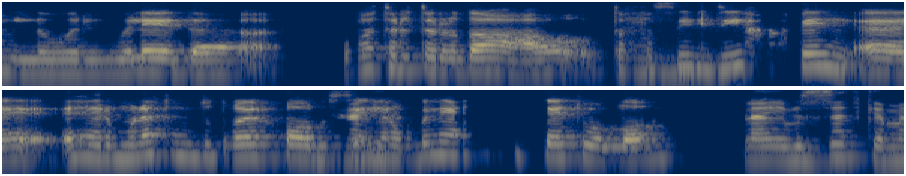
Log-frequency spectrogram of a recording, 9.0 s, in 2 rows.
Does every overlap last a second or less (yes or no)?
yes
